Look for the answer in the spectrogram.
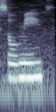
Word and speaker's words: Somi: I mean, lately, since Somi, am I pronouncing her name correctly? Somi? – Yeah.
